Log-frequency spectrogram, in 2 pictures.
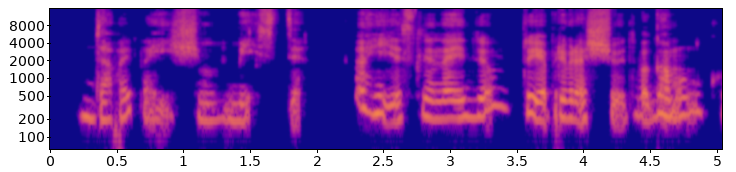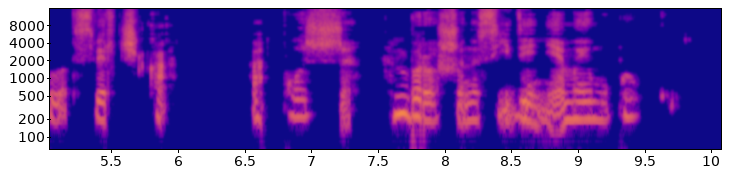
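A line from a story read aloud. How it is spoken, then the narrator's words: Woman hissing. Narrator (Russian): зашипела женщина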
